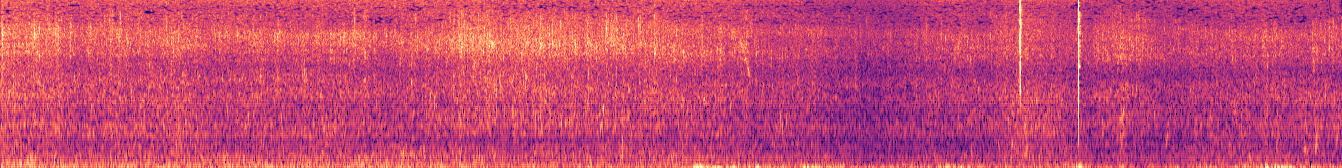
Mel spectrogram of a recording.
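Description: Calm sea washing gently against shoreline rocks, a faint steady wash. Two sharp clicks come close together about ten seconds in.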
